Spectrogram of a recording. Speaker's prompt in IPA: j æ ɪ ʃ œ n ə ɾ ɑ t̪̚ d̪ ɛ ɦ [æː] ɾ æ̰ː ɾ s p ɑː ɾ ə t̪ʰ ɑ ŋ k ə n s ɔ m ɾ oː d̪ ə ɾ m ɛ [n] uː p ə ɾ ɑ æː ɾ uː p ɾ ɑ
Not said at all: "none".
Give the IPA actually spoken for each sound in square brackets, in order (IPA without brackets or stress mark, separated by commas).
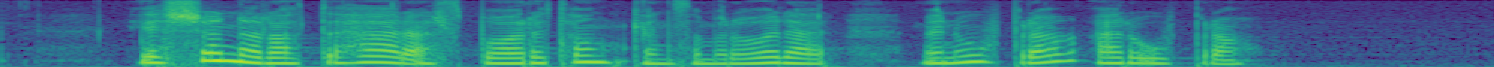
æː, n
